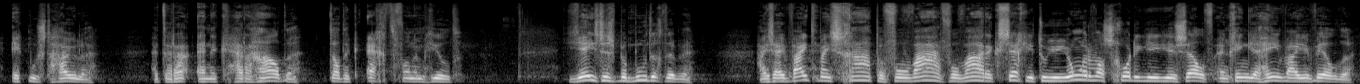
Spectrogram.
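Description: A man voicing a remorseful apostle confessing in first person, in a dramatic monologue within a sermon. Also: a little high. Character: remorseful male apostle, adult, once impetuous.

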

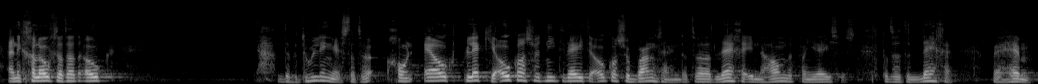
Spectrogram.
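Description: Earnest preacher, fairly high voice. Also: male voice, a little fast. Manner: earnest, shifts between hushed intimacy and emphatic urging. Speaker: pastor. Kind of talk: sermon.

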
